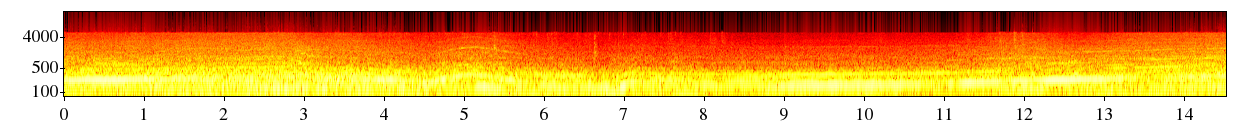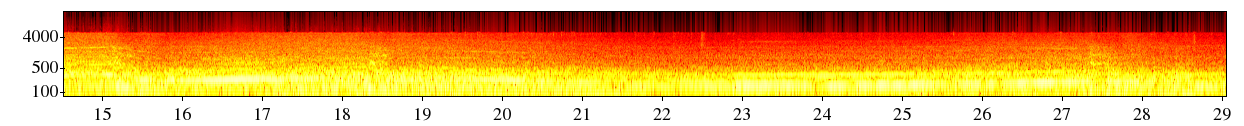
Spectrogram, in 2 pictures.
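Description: Porsche 930 Turbo's air-cooled turbocharged flat-six heard from inside the cabin on a fast lap. The revs climb hard and fall away again several times as the driver accelerates, brakes and changes gear.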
